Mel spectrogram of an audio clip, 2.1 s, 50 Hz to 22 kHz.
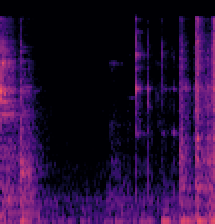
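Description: A sensor probe clinks against ice cubes in a glass. Then the Mettler TM15's stepper-motor-driven mechanical counter starts ticking rapidly near the end as its digit wheels roll the temperature reading down.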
